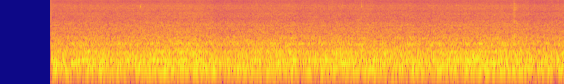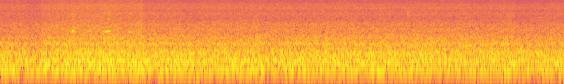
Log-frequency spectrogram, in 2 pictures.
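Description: Steady, loud cabin noise of a jet airliner in cruise, heard beside its rear-mounted turbofan engine: the even rush of the engine and airflow with a low hum. It starts suddenly about half a second in.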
